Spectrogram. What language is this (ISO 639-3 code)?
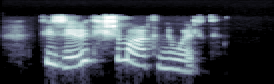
kab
